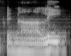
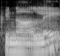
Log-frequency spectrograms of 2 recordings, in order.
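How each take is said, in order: First: "finale" as fi-NAH-lee; pronunciation ending in LEE. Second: "finale" as fi-NAH-lay; pronunciation ending in LAY. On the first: Teacher gives another pronunciation, ending in LEE. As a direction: end "finale" on a clear LEE. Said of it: "and another one". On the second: Teacher gives first of two pronunciations, ending in LAY. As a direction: end "finale" on a clear LAY. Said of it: "One be-, ends with". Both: Shown as a demonstration.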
